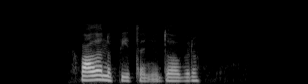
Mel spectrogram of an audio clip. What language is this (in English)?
Serbian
